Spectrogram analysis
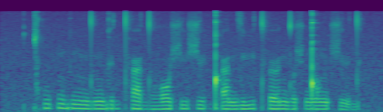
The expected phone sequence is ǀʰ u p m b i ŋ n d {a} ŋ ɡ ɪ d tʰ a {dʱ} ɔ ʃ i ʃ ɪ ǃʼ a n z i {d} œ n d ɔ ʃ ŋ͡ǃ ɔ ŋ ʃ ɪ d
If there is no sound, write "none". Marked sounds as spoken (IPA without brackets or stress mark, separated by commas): ə, dʱ, tʰ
